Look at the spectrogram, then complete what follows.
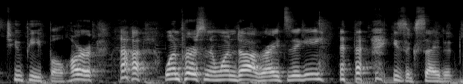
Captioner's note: laughs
